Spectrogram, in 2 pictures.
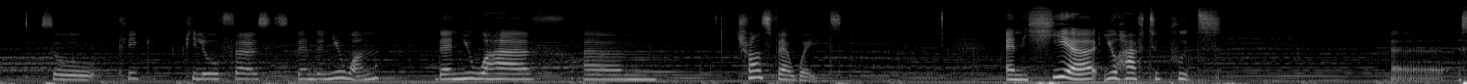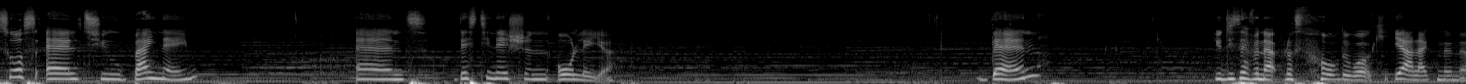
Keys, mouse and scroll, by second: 1.6-5.0 drag, 5.0-7.4 middle drag, 8.3-11.9 drag, 16.8-17.8 drag, 23.5-25.2 scroll down 1.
